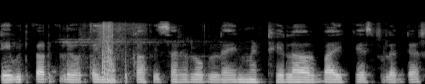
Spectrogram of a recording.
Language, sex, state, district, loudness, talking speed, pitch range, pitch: Hindi, male, Bihar, Sitamarhi, -19 LUFS, 240 wpm, 110-115 Hz, 115 Hz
